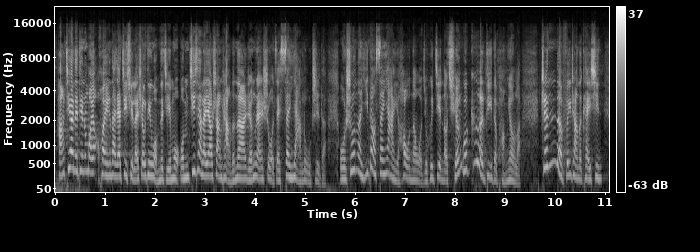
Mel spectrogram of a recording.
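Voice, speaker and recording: Animated high-voiced Northeastern Chinese woman radio host. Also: soft background music. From Northeast China. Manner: exclamatory, teasing, quick to question. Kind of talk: lively chatty on-location interview.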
